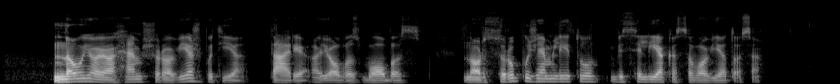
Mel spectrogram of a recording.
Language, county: Lithuanian, Marijampolė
